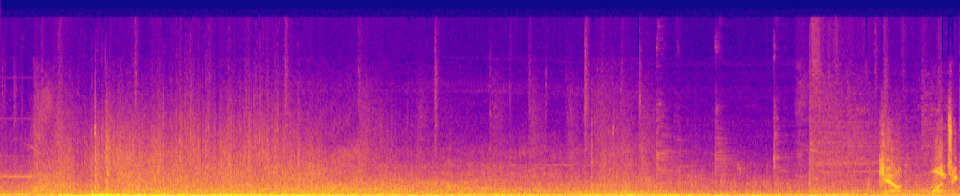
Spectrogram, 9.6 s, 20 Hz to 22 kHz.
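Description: Missile impact in the flight combat game Ace Combat 7, a deep rumbling explosion that swells and rolls on under continuous jet and engine roar, with faint game radio chatter.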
